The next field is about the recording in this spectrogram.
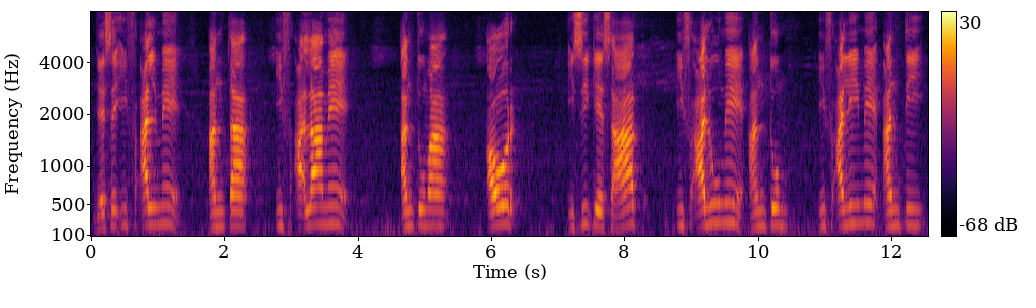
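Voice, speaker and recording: A teacher giving an online Arabic grammar lesson, explaining slowly, mixing in English terms, and asking the class questions before answering them. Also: mid-range voice, steady tone, a bit bright, a little hiss or hum.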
